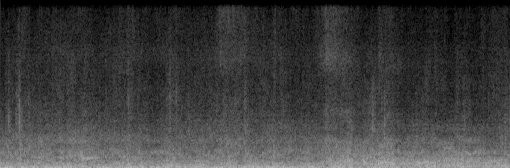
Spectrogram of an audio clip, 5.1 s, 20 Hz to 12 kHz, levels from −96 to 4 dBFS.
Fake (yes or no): yes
